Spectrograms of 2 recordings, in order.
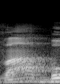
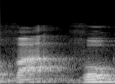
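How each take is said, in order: First: The second consonant is a b sound. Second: The second consonant is a v sound. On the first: The speaker calls it wrong. "não leio vabo" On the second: The speaker calls it right. "esse beit aqui nós não pronunciamos como B de bola"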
